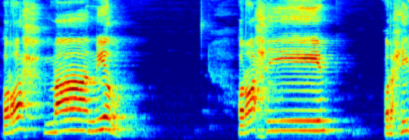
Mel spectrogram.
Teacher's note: رحمان میں جو ہا ہے وہ بیچ حلق سے ہی نکالا جائے، اس کو بیچ حلق سے ادا کیا جائے۔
